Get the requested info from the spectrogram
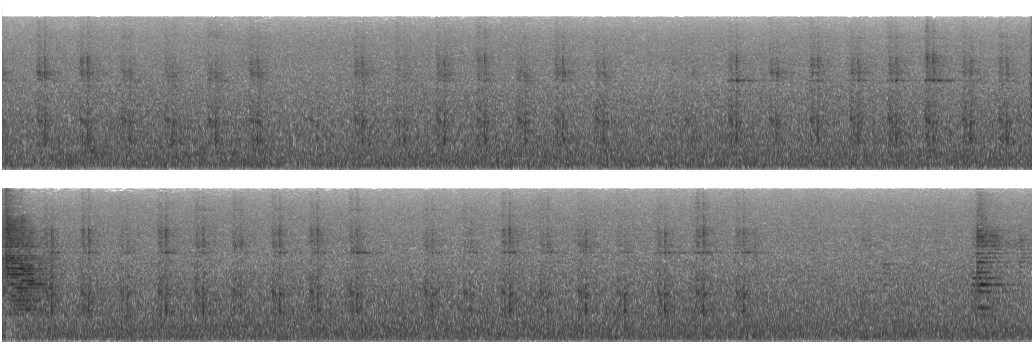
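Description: Construction site din: a steady rushing noise with repeated short metallic clinks of hammering on steel, about two to three a second. A louder ringing clang comes about halfway through and another near the end.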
